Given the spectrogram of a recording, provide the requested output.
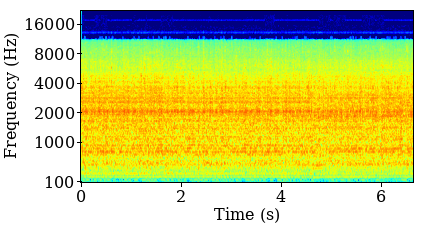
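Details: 1999 Snapper SX5200E single-stage snowblower, Tecumseh HSK850 2-cycle 5 hp 139cc engine, after cold start: steady, even high two-stroke buzz like a boat motor, slight normal smoke, no misses, knocks or surging; running clean and healthy.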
